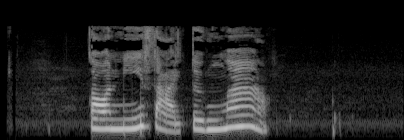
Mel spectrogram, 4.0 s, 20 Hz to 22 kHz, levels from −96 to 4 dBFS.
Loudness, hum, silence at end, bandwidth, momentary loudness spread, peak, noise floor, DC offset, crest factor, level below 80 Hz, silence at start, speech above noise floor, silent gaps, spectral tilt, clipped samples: -27 LUFS; none; 1.35 s; 11.5 kHz; 7 LU; -12 dBFS; -68 dBFS; under 0.1%; 18 dB; -82 dBFS; 0.9 s; 42 dB; none; -3 dB/octave; under 0.1%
